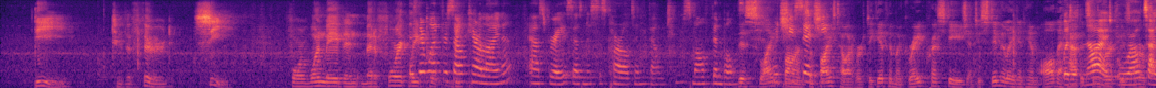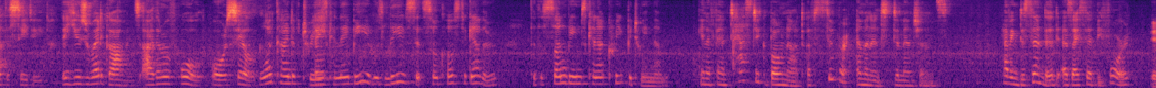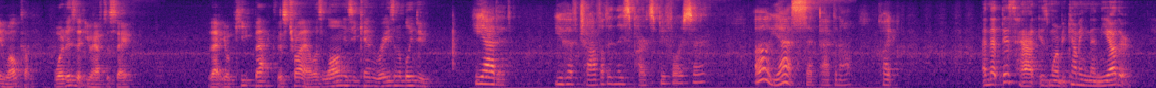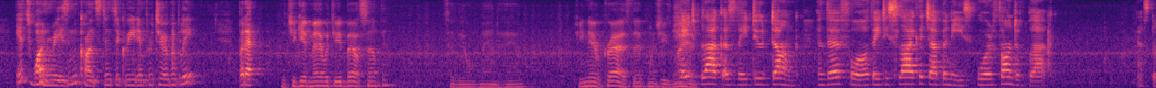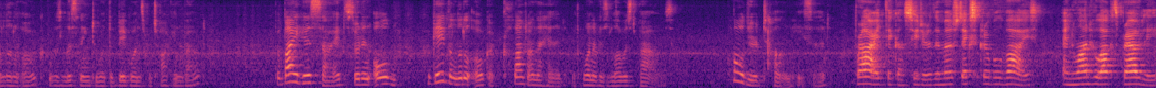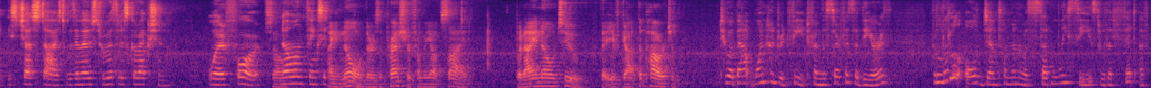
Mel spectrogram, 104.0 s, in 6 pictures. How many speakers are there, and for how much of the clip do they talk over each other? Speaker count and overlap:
ten, about 6%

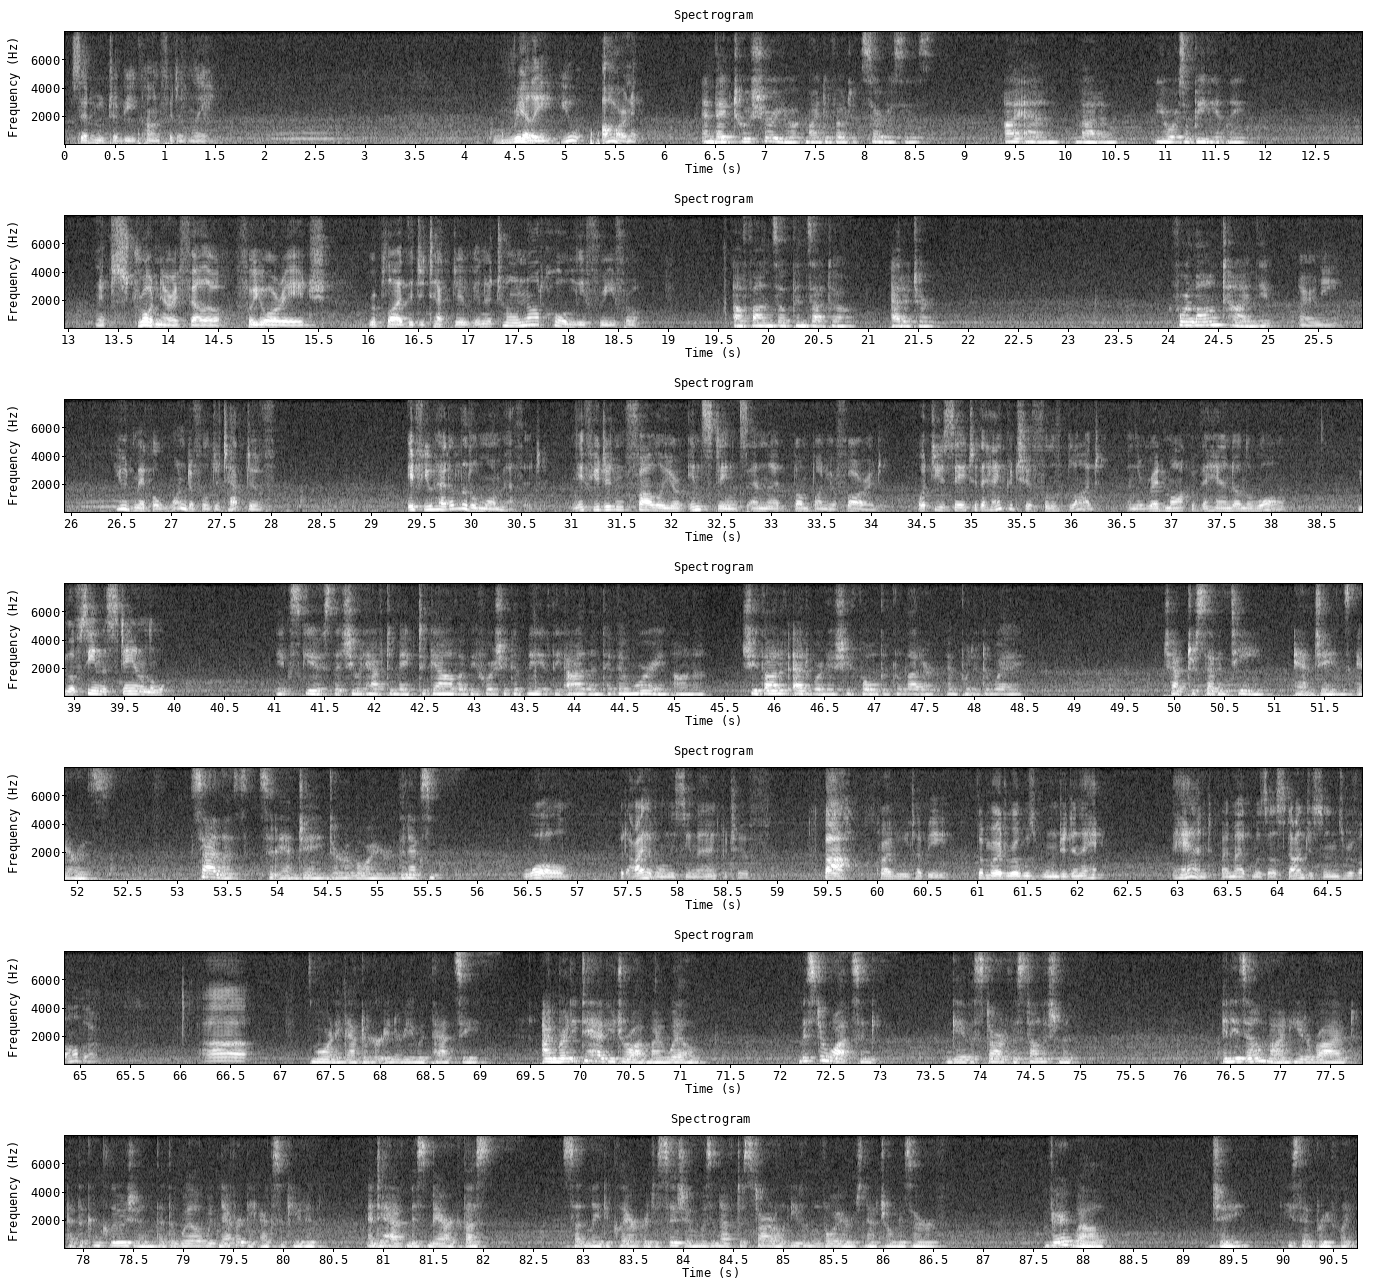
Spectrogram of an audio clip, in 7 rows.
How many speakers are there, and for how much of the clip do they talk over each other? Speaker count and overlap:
two, no overlap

